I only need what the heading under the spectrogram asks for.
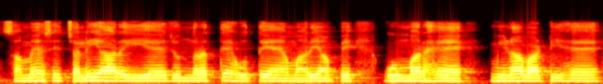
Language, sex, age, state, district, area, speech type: Hindi, male, 45-60, Rajasthan, Karauli, rural, spontaneous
